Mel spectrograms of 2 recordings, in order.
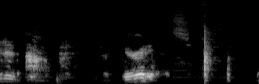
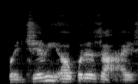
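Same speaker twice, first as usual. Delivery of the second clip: usual speaking voice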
